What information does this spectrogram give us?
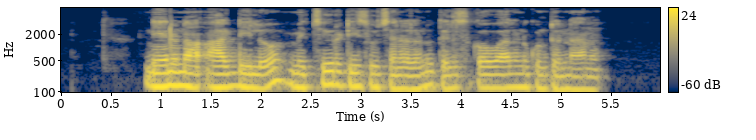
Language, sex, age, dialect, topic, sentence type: Telugu, male, 25-30, Central/Coastal, banking, statement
